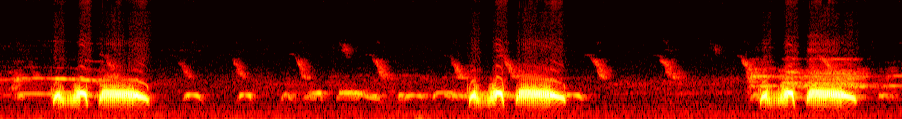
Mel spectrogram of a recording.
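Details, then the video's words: Spotted dove kept as a lure, cooing in the 'thổ đồng' style to push rivals to fight: three regular phrases roughly every three and a half seconds, short-short-long coos, with small soft notes in the gaps. "tiếng chim cu gáy mồi giọng thổ đồng, cu gáy thổ pha đồng thúc đấu"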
